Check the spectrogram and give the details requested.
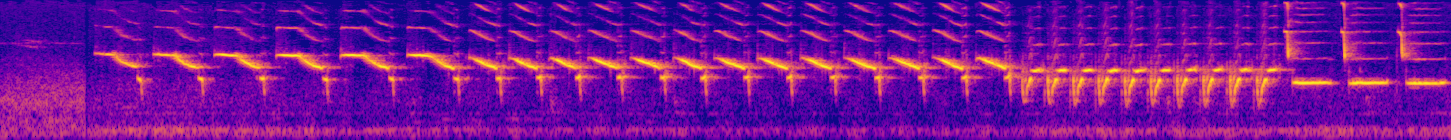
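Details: A blue Spanish Timbrado canary sings fast repeated metallic notes, about four per second, then shifts into a quicker lower rattling trill before ending on sharp higher chips.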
